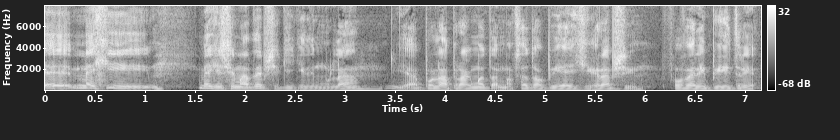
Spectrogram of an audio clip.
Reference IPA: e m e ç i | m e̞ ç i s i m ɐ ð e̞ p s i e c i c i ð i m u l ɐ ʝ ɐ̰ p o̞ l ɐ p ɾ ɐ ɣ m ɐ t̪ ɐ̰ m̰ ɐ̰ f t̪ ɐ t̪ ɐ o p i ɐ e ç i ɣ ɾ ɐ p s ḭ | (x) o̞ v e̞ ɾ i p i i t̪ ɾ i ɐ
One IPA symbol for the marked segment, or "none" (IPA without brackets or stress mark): f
